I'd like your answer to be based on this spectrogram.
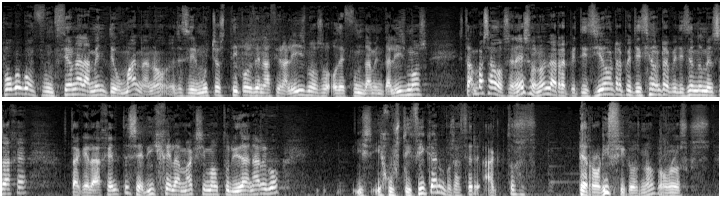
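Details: Adult man, a psychologist and speech therapist, who says he stutters less since overcoming his stuttering complex but still stutters at times; stuttering.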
